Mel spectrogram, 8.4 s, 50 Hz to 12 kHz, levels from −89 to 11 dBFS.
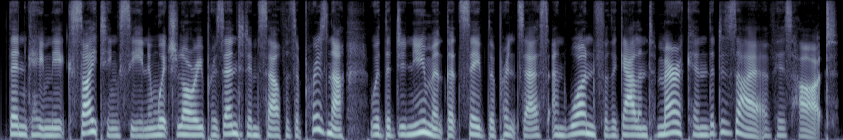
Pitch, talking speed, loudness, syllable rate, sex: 185 Hz, 220 wpm, -18 LUFS, 6.4 syllables/s, female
